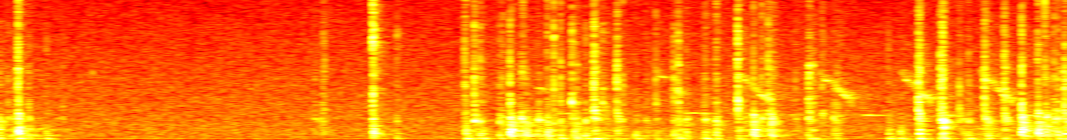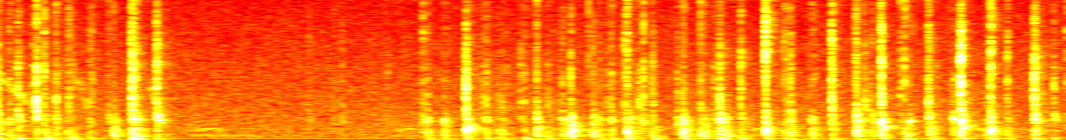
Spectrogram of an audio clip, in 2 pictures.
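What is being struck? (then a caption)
Laptop keyboard, plastic keys in aluminium body. Fingertips type on a MacBook Pro laptop keyboard with plastic keycaps set in an aluminium body. After a couple of isolated taps, fast, bright, dry clicks come in dense bursts, broken by a pause midway. A faint steady low hum sits underneath.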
